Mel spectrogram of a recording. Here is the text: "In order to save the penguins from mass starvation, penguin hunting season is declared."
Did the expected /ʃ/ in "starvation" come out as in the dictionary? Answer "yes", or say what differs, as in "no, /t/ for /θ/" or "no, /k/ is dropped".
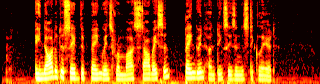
no, /s/ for /ʃ/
